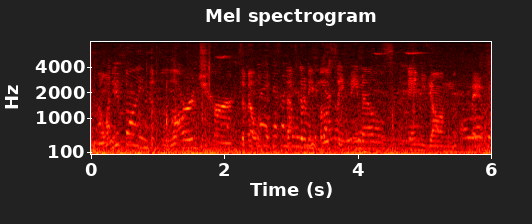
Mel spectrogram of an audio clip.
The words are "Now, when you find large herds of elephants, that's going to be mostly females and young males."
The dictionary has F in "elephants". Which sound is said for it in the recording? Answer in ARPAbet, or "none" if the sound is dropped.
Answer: none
